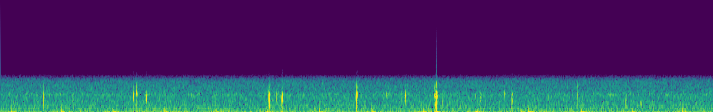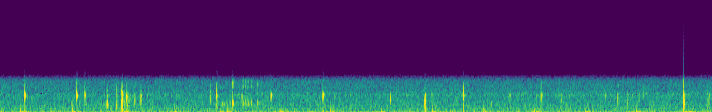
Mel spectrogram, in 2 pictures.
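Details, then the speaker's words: Abdomen recorded with a Stemoscope stethoscope microphone after a large meal: low gurgling and rumbling with scattered squeaks and clicks. Ordinary bowel sounds of digestion. "뱃속 안에는 다양한 생물들이 살고 있어요. 안에 뭔가 화가 잔뜩 나신 아주머니도 계시는 것 같고 막 한 번씩 아 이런 느낌의 사운드도 들어보실 수 있습니다."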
